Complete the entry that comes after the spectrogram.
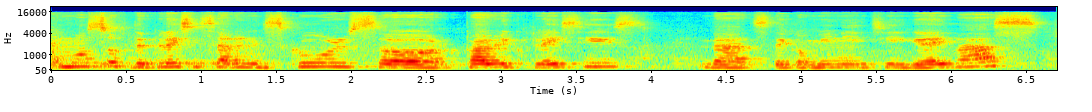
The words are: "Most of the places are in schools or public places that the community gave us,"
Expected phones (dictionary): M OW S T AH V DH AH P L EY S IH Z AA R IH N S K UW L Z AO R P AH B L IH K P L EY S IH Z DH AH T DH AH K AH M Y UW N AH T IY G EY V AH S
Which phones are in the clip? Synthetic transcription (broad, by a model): M OW S T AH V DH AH P L EY S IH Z AA R IH N S K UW L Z AO R P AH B L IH K P L EY S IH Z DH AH T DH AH K AH M Y UW N AH T IY G EY V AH S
